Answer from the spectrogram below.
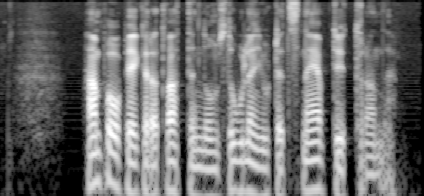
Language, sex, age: Swedish, male, 32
